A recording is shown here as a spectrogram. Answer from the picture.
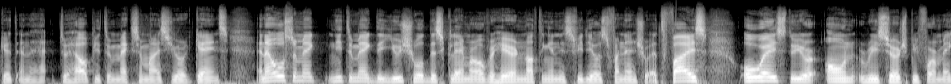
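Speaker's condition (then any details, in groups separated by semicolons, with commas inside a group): No condition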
